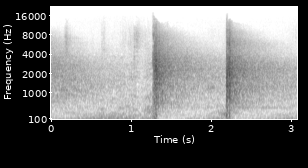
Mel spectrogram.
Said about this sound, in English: I just wanted you to know that the whip is what makes the noise and not the gun.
